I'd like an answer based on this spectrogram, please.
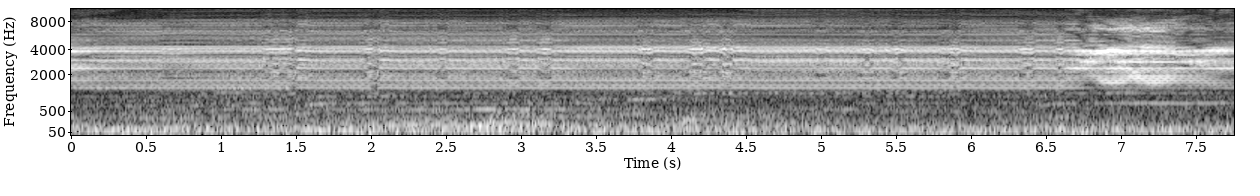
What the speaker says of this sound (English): Always go turn your clipper upside down and go against the grain on the nape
